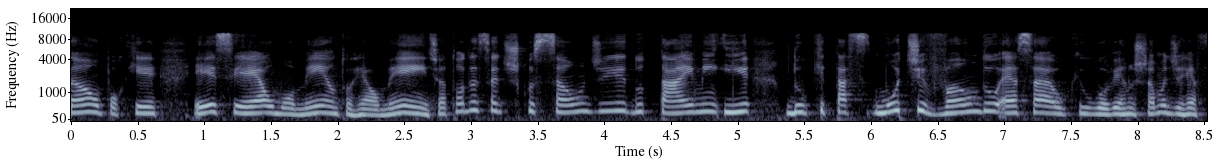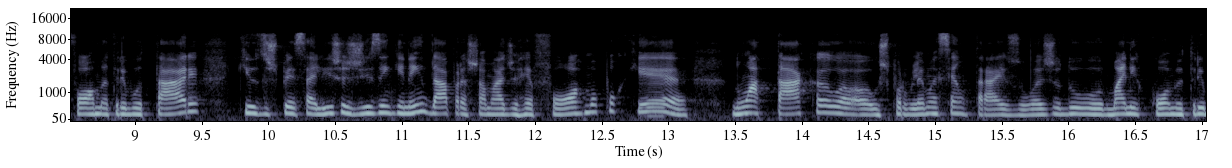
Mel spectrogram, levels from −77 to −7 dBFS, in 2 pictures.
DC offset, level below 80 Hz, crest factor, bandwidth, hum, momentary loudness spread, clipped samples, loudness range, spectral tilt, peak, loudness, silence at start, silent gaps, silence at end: under 0.1%; -64 dBFS; 16 dB; 10.5 kHz; none; 5 LU; under 0.1%; 2 LU; -4.5 dB/octave; -16 dBFS; -32 LUFS; 0 s; none; 0 s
